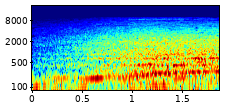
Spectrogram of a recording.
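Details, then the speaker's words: Warm 2006 Chevy Silverado 6.0L V8 after fixing the crank sensor wiring (P0335/P0336): revs cleanly and holds an even, steady note with no stumble or surging. The tach, previously jumping, is now smooth, so the problem is fixed. "we can see we're now as smooth as can be so definitely we've got this problem fixed"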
